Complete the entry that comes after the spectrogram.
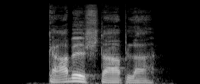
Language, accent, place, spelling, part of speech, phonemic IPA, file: German, Germany, Berlin, Gabelstapler, noun, /ˈɡaːbl̩ˌʃtaːplɐ/, De-Gabelstapler.ogg
- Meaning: forklift, lift truck, jitney, fork truck (a small industrial vehicle)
